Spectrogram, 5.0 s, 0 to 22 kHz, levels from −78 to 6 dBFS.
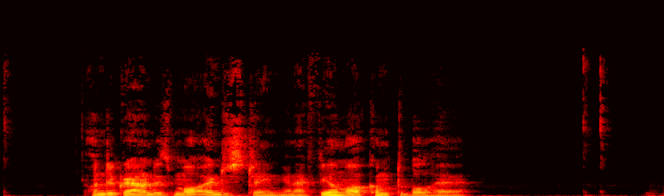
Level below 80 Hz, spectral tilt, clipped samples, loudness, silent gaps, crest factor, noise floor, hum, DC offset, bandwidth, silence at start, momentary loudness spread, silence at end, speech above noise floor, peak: -48 dBFS; -5.5 dB/octave; under 0.1%; -24 LUFS; none; 22 dB; -65 dBFS; none; under 0.1%; 16 kHz; 0.65 s; 10 LU; 0.45 s; 41 dB; -6 dBFS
